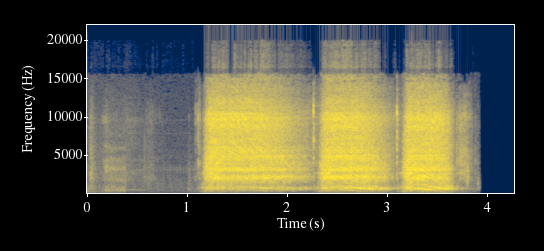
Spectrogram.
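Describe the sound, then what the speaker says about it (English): A power drill whirs in three loud, close bursts drilling holes for an LED license plate light, the first the longest, with brief pauses between, after a moment of quiet handling noise. "go around and drill the holes out for the actual light"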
